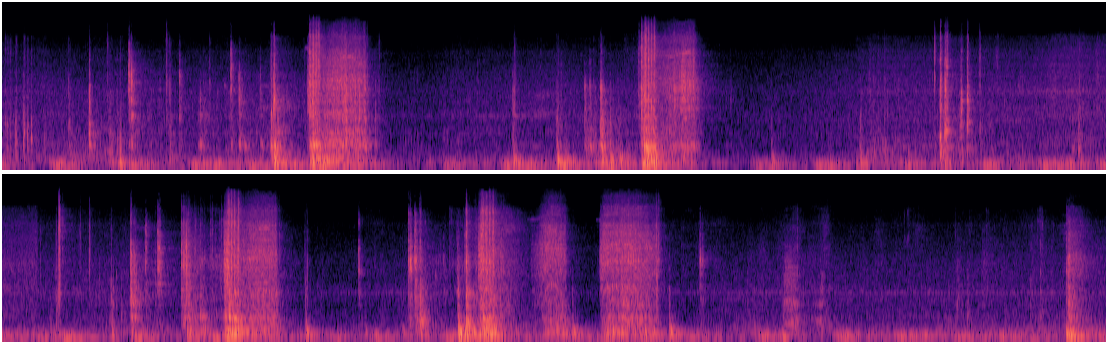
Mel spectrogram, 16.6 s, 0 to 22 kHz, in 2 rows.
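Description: Makita 18V cordless impact wrench (rattle gun) in several short bursts of about half a second, undoing the rear strut top-mount nuts. Small clicks and knocks of handling come between the bursts.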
